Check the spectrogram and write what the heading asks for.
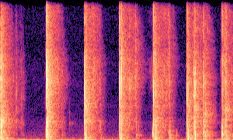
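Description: A deck of tarot cards being shuffled by hand: a crisp slap of cards about two and a half times a second, six in all.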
